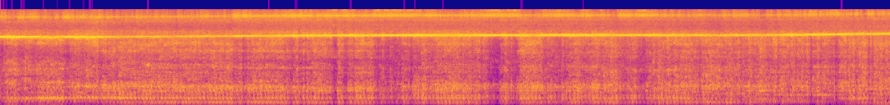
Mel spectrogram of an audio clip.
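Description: Large V-type marine diesel engine running steadily on a test stand, with a loud high-pitched whine over the engine note that creeps slowly up in pitch.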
